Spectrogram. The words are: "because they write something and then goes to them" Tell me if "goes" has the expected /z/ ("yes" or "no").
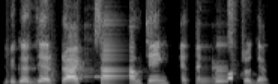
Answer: no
